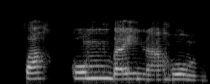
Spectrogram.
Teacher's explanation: membacanya harus dibunyikan samar-samar di bibir dan didengungkan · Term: Ikhfa Syafawi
